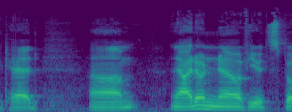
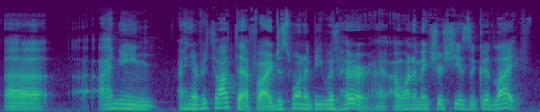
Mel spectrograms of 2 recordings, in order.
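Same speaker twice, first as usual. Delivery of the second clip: put-on higher, pleading boy voice; earnest young kid; 6 semitones higher than usual. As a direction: lovesick and unsure. Kid speaks of his love.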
